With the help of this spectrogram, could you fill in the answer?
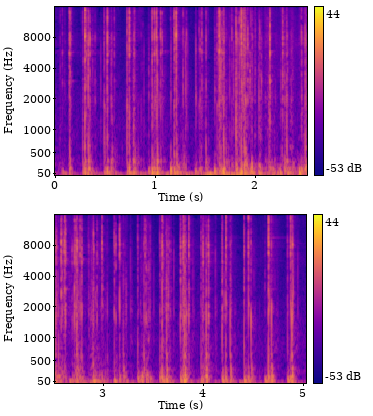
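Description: Fingernails tap on the quilted surface of a black quilted leather handbag close to the mic. The taps come as a quick, uneven series of soft, muffled thuds with crisp clicking tops. Each tap dies away almost at once.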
